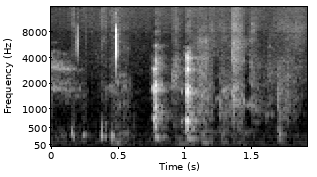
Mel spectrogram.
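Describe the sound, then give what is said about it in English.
A dog pants in quick, uneven breathy bursts, moderately loud and irregular in rhythm, with no talk over them. “Oh, God. Dogs everywhere.”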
